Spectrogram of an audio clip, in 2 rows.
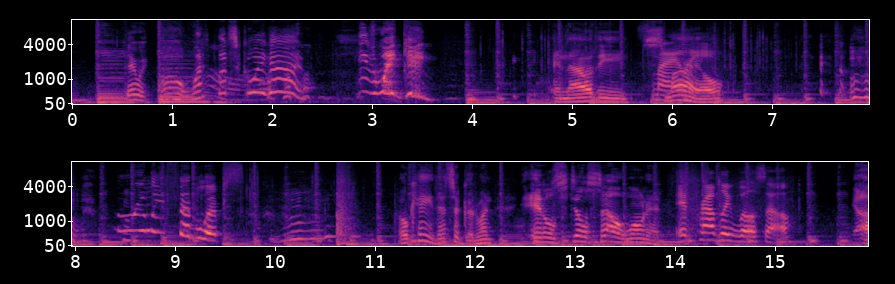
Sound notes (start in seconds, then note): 7.4 laughs; 10.0 laughs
